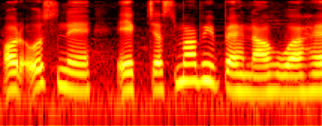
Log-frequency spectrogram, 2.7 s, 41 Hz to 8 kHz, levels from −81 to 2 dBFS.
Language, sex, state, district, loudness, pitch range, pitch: Hindi, male, Jharkhand, Ranchi, -16 LUFS, 180-225 Hz, 190 Hz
